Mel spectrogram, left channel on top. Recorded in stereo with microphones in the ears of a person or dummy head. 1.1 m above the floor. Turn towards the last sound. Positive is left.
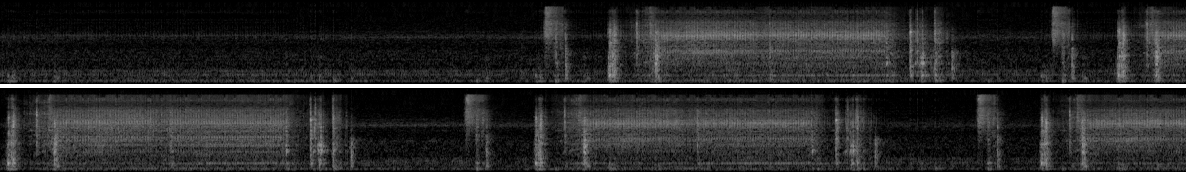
No sound to turn to.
